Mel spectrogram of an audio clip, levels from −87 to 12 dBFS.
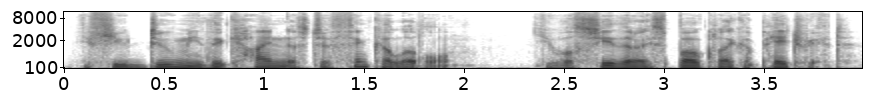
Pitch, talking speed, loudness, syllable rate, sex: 90 Hz, 285 wpm, -18 LUFS, 6.6 syllables/s, male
